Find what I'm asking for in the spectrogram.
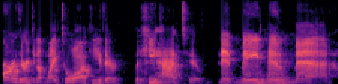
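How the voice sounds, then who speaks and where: A lively teacher reads a children's storybook aloud to her pupils from a home dining room, speaking at a measured pace in a voice on the low side. She's expressive and explanatory, addressing the children directly, and the webcam audio is dull and lo-fi.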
